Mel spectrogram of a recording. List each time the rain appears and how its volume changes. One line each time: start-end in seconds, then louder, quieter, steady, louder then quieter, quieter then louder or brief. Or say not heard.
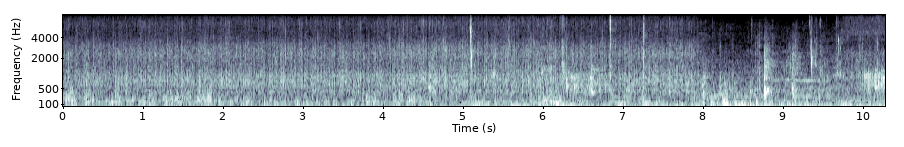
0.0-10.2 steady.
